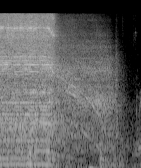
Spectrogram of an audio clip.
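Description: Power tools whirring and grinding in a garage during work on a drag race Ford Fairlane, a loud high-pitched spin for about a second that then winds down and fades, followed by a few faint knocks.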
